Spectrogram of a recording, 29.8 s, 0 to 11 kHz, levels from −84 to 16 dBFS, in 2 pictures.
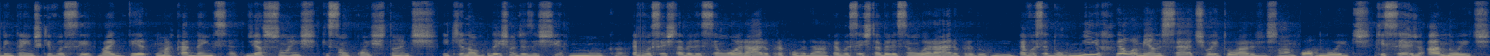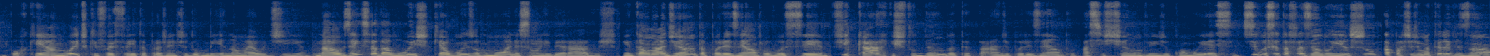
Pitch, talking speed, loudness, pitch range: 240 Hz, 195 wpm, -29 LUFS, 215-260 Hz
